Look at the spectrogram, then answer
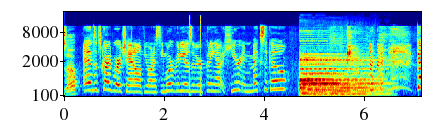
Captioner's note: bell Ringing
